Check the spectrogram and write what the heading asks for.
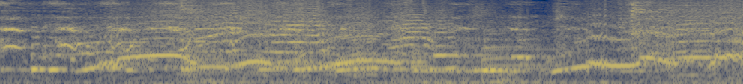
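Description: Children and teenagers laughing and chattering together, several voices at once.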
